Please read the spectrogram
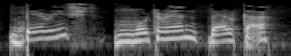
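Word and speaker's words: Bayerische Motoren Werke: Okay, in 1918, Berish Motoren Berka, we've got a lot of W's pronounced as V's today, A-G, which is, to those of us who are not German, BMW, established as a public company in Germany in 1918.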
